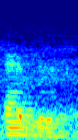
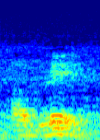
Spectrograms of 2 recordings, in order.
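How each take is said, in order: First: The stress is on the first syllable. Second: The stress is on the last syllable. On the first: It is a formal command to speak. "it's actually the formal command, speak" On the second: It means I spoke. "Emphasis on the E"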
